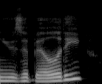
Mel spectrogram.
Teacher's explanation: Notice that the S in usability actually sounds like a Z. There's a slight vibration.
